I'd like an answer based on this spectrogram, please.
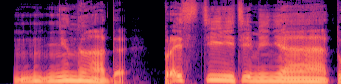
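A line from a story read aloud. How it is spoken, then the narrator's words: Whimpering plea. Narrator (Russian): заскулил Зингельхофер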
